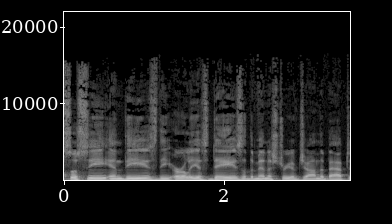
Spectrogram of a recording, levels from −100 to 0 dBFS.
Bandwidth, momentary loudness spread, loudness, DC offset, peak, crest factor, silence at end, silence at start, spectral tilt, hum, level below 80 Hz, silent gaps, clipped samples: 15.5 kHz; 5 LU; -32 LUFS; under 0.1%; -20 dBFS; 12 dB; 0 s; 0 s; -6.5 dB/octave; none; -68 dBFS; none; under 0.1%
